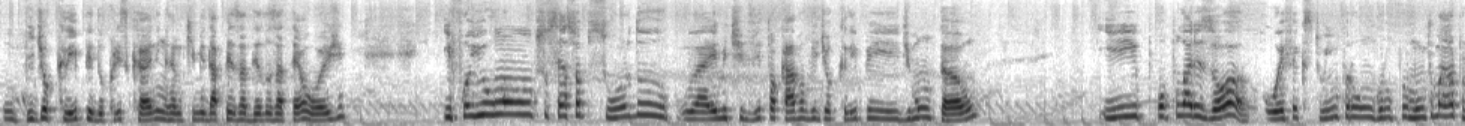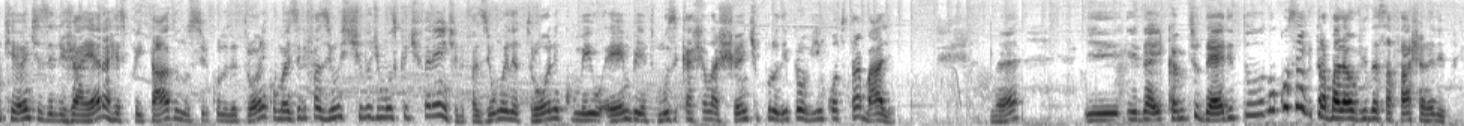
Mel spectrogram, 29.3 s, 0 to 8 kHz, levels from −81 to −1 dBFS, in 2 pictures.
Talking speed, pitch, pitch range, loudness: 165 wpm, 185 Hz, 155-220 Hz, -21 LUFS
